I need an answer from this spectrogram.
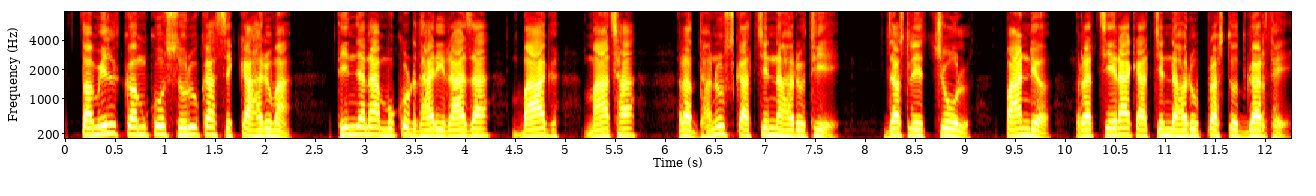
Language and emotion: Nepali, neutral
